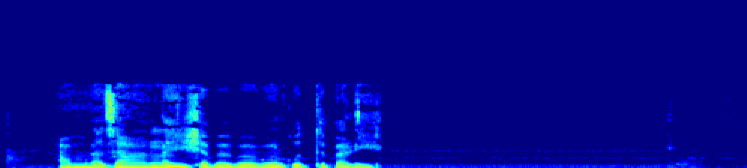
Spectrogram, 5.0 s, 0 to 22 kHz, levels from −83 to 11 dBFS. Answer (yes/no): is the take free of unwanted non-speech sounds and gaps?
yes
